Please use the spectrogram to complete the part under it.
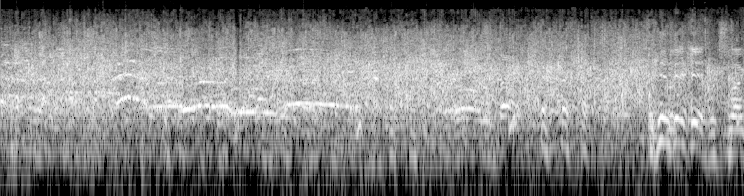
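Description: A man laughs heartily near a microphone.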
